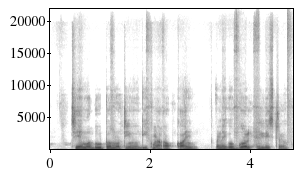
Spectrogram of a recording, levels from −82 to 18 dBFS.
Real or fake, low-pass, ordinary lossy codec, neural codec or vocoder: fake; none; none; codec, 44.1 kHz, 2.6 kbps, DAC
